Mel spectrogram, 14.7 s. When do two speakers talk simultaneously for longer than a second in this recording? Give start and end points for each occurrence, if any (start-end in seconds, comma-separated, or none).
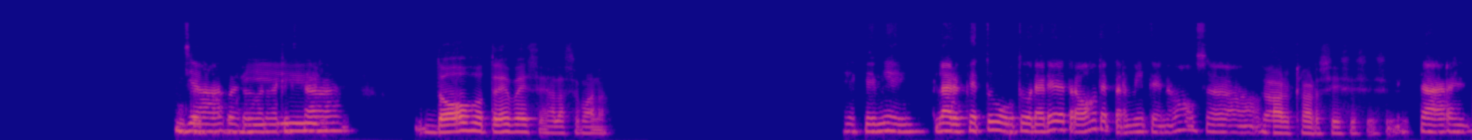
1.8-3.3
